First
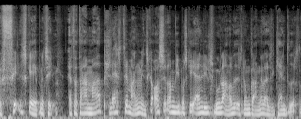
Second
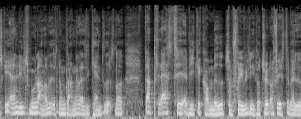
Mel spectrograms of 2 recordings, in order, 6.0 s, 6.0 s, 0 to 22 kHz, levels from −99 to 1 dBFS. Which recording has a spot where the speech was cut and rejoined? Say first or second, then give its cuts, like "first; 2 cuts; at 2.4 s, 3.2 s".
second; 1 cut; at 4.5 s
